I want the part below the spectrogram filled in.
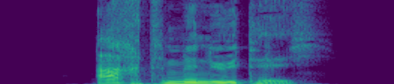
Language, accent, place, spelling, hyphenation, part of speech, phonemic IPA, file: German, Germany, Berlin, achtminütig, acht‧mi‧nü‧tig, adjective, /ˈaxtmiˌnyːtɪç/, De-achtminütig.ogg
- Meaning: eight-minute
